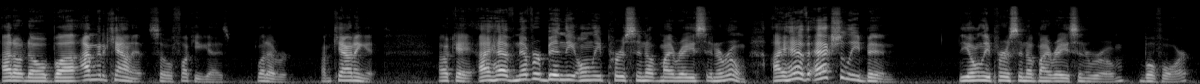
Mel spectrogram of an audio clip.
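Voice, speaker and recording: Casting: young Midwestern guy, casual vlog host, rambling and self-correcting, a touch high-pitched. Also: expressive, brisk. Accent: Midwestern American. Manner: rambling, self-correcting, swears, laughs at himself. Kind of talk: casual solo commentary, reading quiz items aloud.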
